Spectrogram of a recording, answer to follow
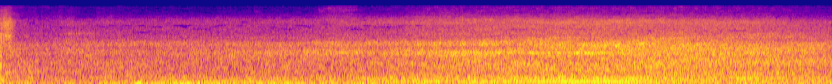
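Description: A motor vehicle going by: a steady engine hum with road noise that grows gradually louder to a peak about three seconds in, then eases off slightly.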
